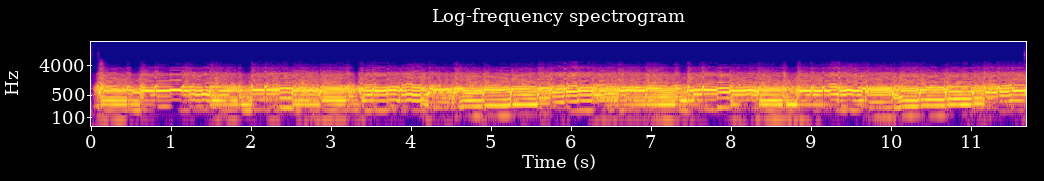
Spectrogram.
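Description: A distorted electric guitar riff in a heavy metal style plays continuously at a steady, loud level, its repeating chugging notes and harmonics forming a rough, early-demo sound with no voices.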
